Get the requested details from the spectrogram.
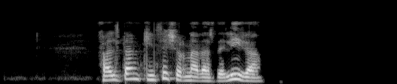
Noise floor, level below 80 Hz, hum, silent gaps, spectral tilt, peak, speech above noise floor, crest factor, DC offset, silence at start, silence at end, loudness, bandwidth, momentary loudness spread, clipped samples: -56 dBFS; -64 dBFS; none; none; -5.5 dB/octave; 0 dBFS; 44 dB; 16 dB; under 0.1%; 1 s; 1.35 s; -14 LUFS; 8 kHz; 4 LU; under 0.1%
